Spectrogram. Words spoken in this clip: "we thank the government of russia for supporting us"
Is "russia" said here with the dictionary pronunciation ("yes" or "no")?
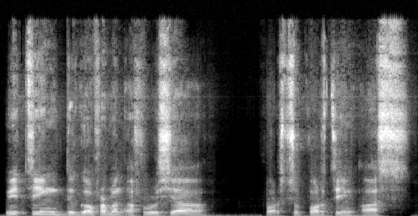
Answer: no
